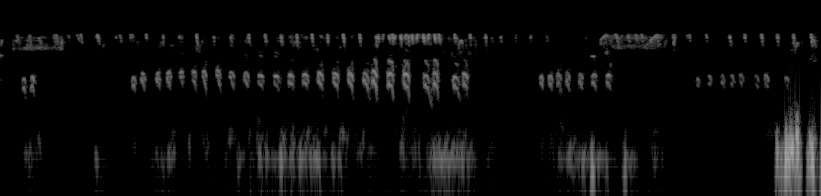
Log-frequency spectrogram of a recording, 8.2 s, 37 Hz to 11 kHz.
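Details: Wood duck brood inside its nest box in 2023, ready to leap out: high peeps over rapid runs of lower, evenly spaced chirps, ending with a loud bump.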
